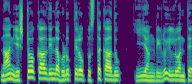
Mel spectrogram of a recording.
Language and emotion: Kannada, sad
